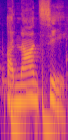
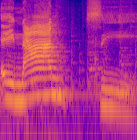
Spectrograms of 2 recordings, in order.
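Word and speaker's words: Anansi: spider that is correct a non-see yeah see you said something i'm going to repronounce that a non c there we go c yeah yeah c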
